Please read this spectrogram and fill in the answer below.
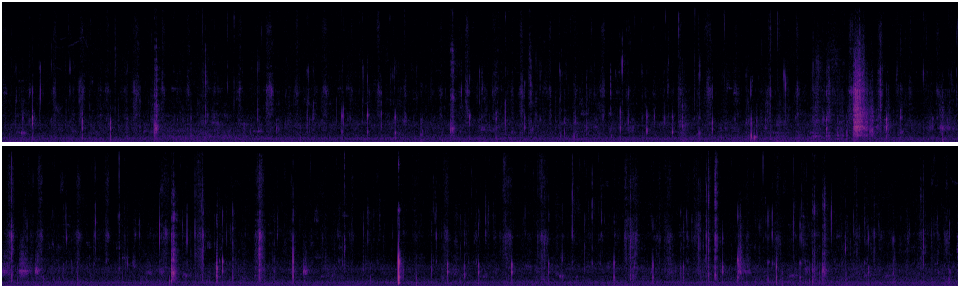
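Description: Abyssinian cat licking and biting at a squeeze-tube paste treat held to its mouth: irregular small wet smacks and clicks of tongue and teeth, a few sharper than the rest.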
